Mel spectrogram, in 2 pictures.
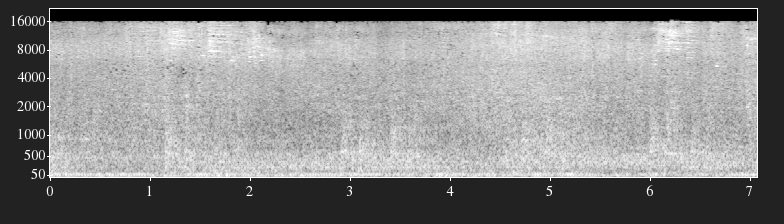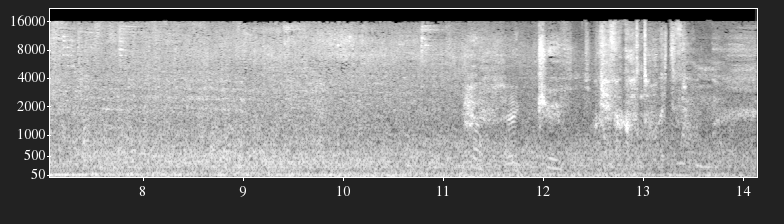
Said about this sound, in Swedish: Fy fan, jag kunde ju ha dött. Jag nästan kände ju tåget röra vid mig.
